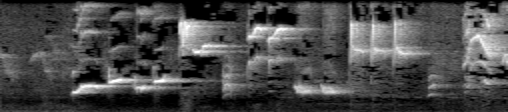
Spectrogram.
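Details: Song of a caged orange-headed thrush used to trigger breeding urge: after half a second of quiet, loud clear whistles rise and fall, then sharp high chattering notes in rapid succession.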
